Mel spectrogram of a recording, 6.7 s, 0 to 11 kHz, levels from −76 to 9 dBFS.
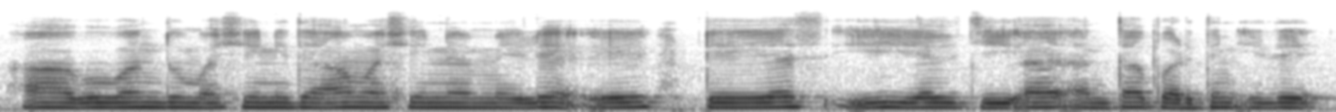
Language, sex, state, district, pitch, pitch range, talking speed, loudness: Kannada, male, Karnataka, Bidar, 145 Hz, 140-145 Hz, 115 wpm, -12 LUFS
